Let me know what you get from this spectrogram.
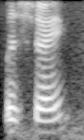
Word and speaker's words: Lashaye: Lachey. – Can you spell that for me? – L-A-S-H-A-Y-E.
